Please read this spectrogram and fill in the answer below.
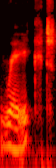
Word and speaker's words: raked: It sounds like a T.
